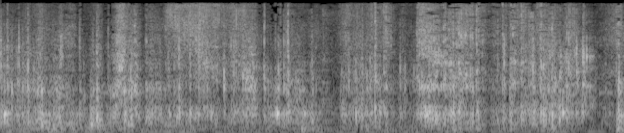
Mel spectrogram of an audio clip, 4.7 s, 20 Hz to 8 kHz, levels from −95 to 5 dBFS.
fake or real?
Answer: real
